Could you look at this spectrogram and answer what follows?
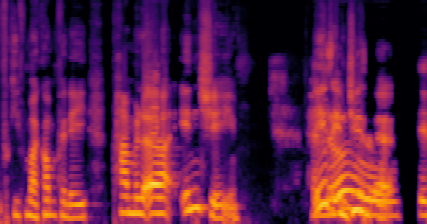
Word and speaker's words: Nkyi: He says, my name's not Nkyi, it's Nkyi. And I had to remind myself how to say it because I was going to talk to his mum. So I taught myself Nkyi Winchy Spider.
